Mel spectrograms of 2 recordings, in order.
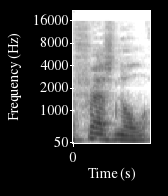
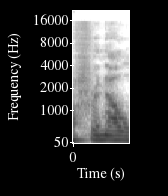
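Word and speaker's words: Fresnel: In number two, I have a Fresno or Frenel lens depending on which way you pronounce it.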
